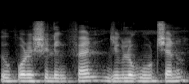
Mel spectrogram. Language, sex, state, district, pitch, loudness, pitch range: Bengali, male, West Bengal, Jalpaiguri, 155 Hz, -15 LUFS, 150-160 Hz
